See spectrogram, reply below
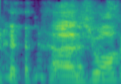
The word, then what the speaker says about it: João: It's João? – João. It's impossible to pronounce. Don't worry. – João Gonzalez.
